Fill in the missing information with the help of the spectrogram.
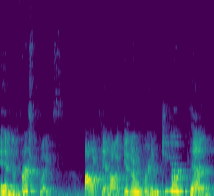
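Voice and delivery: high, prim lamb voice; snooty lamb. A narrator's reading. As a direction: look down your nose at the pig. Lamb's speech.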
